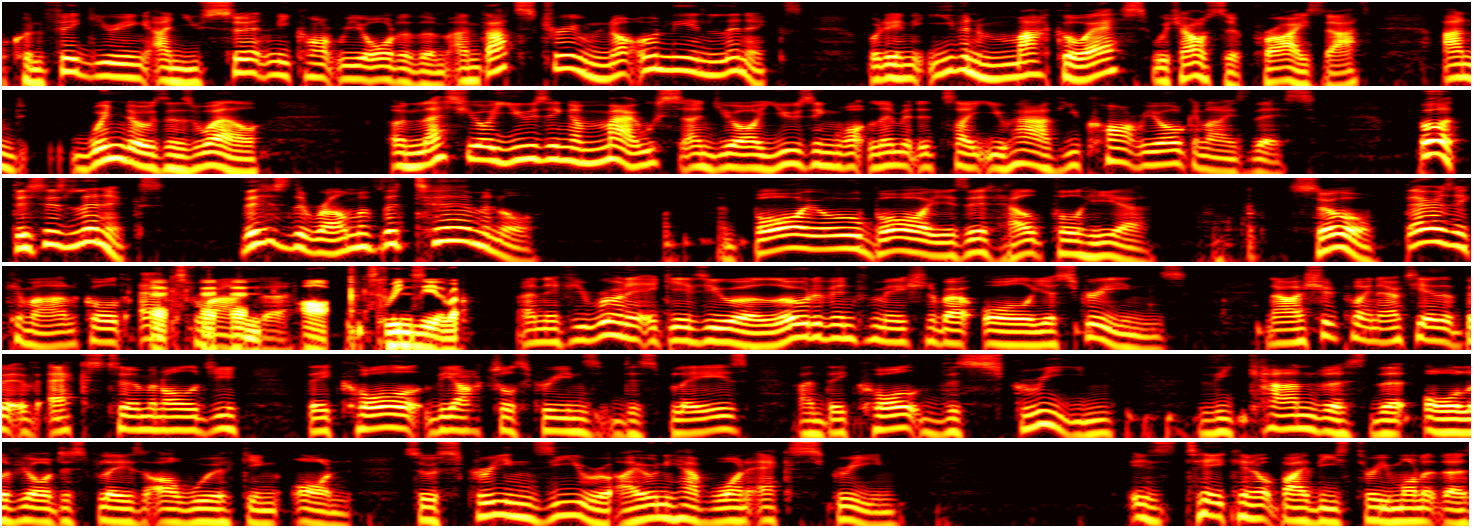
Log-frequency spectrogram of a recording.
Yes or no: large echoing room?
no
